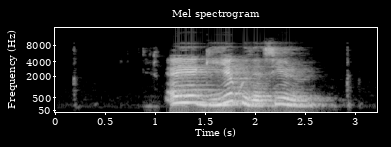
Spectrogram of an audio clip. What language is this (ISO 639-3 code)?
kab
